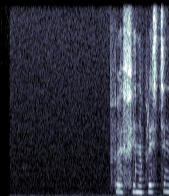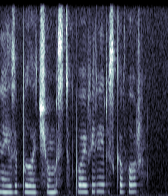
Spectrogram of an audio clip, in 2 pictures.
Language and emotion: Russian, sad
